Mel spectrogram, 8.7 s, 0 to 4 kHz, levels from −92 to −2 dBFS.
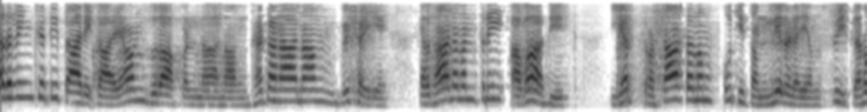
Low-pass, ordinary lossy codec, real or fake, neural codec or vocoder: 3.6 kHz; AAC, 16 kbps; fake; codec, 16 kHz, 1 kbps, FunCodec, trained on Chinese and English, 50 frames a second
